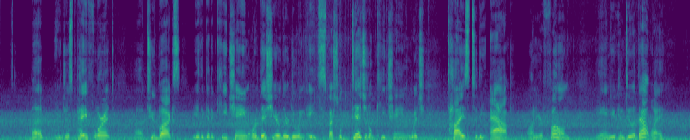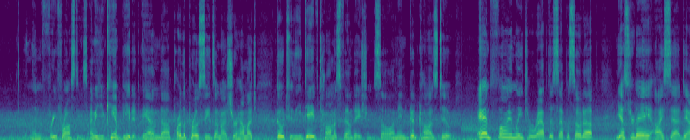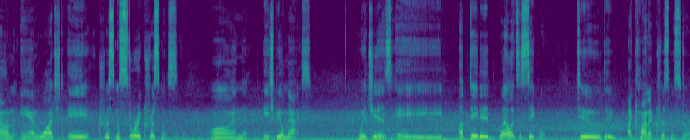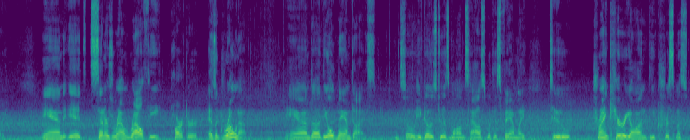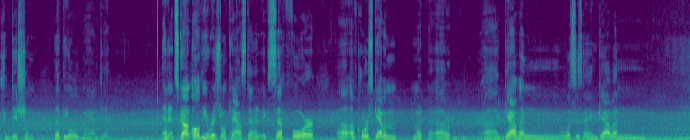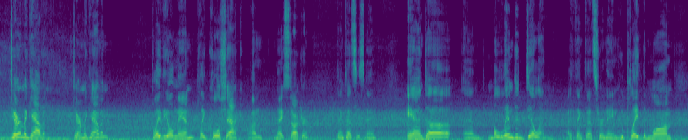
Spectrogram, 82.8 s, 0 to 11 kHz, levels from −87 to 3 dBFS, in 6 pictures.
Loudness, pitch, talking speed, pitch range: -25 LUFS, 170 Hz, 145 wpm, 145-200 Hz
